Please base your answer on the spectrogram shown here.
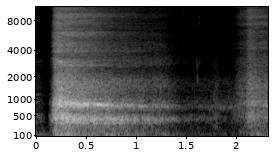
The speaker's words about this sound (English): Hold it, and then with two outward breaths from your mouth like this,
